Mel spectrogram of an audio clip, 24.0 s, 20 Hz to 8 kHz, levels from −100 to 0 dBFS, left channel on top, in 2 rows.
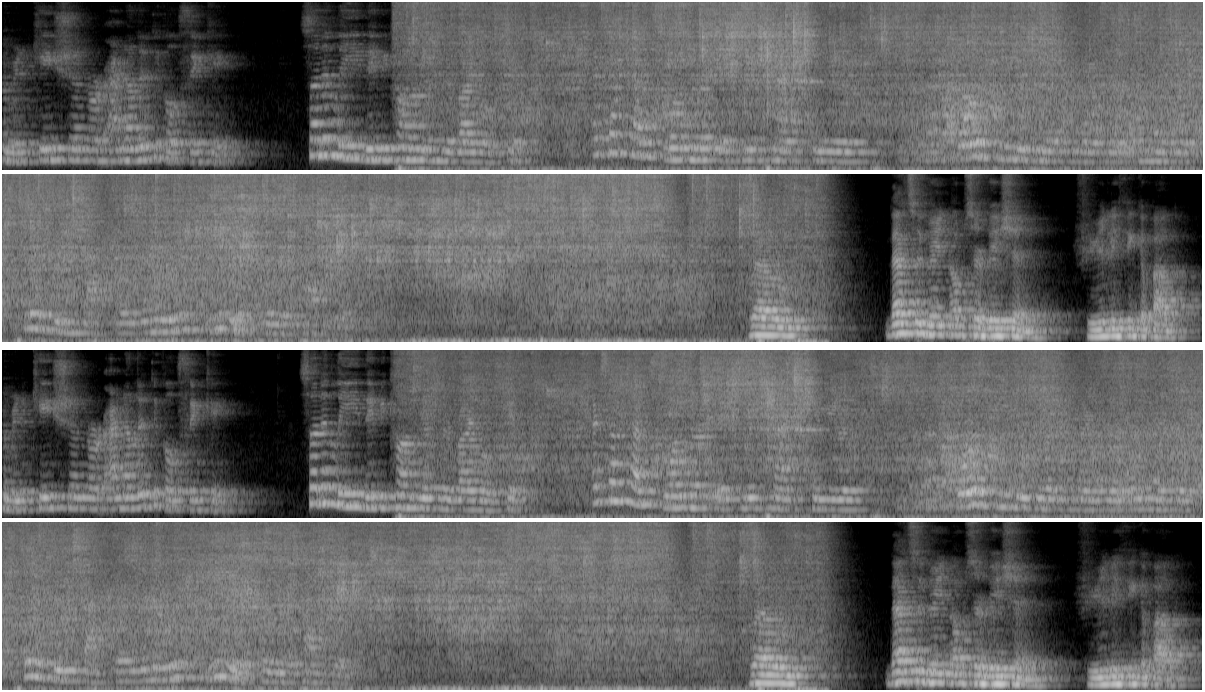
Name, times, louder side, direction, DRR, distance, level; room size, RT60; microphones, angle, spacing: voice 1, 0.0-2.3 3.0-5.2 5.9-8.7 9.5-11.9 12.2-15.5, right 2 dB, 50° right, 0 dB, 0.4 m, -37 dB
sound 1, 3.9-20.3, left 2 dB, 85° left, 0.6 m, -35 dB
Applause / Crowd, 8.9-16.2, equal, 20° right, 0.7 m, -41 dB
voice 2, 19.5-20.0 20.8-22.3 22.9-23.8, equal, 40° left, 0 dB, 0.4 m, -30 dB
2.6 x 2.0 x 2.6 m, 0.92 s
head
